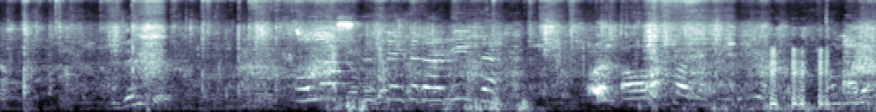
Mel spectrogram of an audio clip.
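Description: Young people's voices talking, with sounds from a pit bull as it plays with and grips a ball.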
